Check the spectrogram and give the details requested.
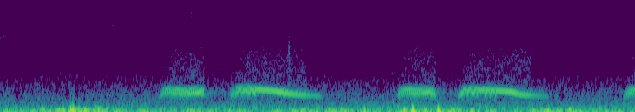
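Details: Spotted dove in west Bogor, Indonesia, heard during trapping in maranti woodland targeting big-voiced birds; a short hollow coo followed by a longer coo gliding down, pattern given twice, with low rumbling background noise.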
